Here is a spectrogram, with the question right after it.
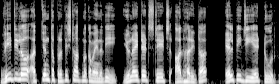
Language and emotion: Telugu, neutral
